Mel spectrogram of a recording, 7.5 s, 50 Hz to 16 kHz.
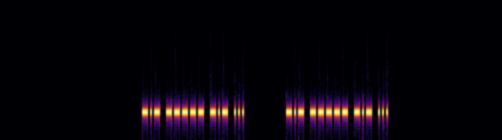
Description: Morse code, heard as a keyed tone, about 40 wpm, 700 Hz. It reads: K0KS K0KS
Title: USA Call Signs - 4 Characters - Repeated 2x - 40wpm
